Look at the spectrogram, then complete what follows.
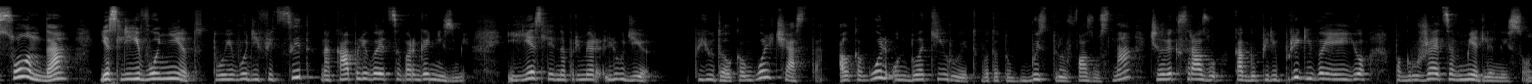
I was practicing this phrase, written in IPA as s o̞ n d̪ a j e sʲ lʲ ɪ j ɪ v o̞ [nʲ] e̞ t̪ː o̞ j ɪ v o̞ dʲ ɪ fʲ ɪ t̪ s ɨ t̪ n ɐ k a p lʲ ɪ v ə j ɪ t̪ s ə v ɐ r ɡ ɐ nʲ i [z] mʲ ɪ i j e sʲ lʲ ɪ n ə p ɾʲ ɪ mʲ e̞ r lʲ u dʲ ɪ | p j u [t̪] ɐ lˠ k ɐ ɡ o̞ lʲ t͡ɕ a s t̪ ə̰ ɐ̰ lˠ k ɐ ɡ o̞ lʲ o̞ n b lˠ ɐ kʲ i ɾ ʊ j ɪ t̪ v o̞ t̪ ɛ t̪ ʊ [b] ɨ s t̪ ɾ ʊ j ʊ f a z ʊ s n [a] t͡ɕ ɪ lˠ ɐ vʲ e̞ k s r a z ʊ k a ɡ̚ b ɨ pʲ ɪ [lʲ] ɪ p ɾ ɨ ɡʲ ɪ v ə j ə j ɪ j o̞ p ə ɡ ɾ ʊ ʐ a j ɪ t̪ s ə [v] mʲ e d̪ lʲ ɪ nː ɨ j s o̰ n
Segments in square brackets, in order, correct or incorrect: correct, correct, correct, correct, correct, incorrect: ɾʲ, correct

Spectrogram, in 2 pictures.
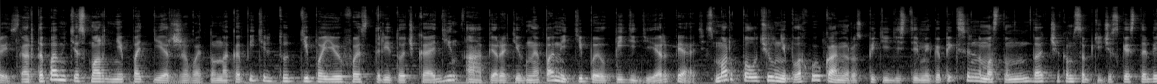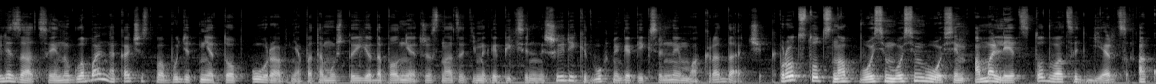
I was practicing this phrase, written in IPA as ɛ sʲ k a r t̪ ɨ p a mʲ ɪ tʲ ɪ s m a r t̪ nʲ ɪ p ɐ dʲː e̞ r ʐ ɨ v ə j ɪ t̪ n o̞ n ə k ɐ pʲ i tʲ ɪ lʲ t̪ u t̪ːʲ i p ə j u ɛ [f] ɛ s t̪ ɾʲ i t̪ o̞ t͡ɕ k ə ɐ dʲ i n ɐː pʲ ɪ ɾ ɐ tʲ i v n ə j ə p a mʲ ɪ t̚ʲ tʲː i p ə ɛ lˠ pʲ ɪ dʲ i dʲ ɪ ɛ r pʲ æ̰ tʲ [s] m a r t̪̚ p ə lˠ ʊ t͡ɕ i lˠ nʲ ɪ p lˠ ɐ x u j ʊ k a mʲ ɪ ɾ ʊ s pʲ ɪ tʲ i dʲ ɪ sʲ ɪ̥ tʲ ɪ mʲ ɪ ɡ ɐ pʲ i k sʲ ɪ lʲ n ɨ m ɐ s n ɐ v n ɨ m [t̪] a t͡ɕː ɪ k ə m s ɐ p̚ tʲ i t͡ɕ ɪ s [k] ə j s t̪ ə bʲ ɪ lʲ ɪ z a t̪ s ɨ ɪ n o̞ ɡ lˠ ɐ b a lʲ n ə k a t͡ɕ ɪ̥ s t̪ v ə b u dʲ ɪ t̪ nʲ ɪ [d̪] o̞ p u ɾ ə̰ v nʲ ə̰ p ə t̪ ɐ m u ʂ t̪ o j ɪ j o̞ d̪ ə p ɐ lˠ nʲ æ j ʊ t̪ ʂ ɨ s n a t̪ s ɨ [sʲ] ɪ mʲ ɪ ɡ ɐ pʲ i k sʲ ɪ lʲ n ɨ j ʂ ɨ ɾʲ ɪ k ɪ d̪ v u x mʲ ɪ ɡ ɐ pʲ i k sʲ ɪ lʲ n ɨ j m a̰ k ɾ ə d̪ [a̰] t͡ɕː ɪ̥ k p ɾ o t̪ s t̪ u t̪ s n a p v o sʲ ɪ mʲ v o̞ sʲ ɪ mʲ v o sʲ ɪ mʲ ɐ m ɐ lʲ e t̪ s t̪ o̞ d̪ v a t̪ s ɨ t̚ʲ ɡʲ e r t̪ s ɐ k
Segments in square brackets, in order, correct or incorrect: correct, correct, incorrect: d̪, correct, incorrect: t̪, incorrect: tʲ, correct

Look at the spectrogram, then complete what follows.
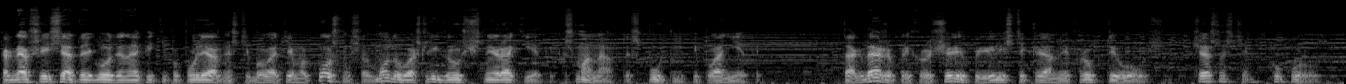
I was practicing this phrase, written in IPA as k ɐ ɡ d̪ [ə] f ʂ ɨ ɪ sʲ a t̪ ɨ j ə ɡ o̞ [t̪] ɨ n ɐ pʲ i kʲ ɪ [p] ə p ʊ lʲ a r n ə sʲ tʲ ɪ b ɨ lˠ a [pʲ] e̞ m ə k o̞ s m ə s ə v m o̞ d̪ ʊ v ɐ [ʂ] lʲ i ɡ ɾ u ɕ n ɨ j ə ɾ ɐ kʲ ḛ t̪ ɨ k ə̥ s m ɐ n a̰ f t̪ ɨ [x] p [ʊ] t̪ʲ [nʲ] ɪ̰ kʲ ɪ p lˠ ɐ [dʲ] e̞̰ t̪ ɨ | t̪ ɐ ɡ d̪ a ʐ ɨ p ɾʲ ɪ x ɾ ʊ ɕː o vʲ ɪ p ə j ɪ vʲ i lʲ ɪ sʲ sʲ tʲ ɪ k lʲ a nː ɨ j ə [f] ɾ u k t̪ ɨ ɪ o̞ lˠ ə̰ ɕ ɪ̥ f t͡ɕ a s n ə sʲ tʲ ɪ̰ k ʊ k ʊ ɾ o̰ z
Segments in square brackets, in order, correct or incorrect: incorrect: a, incorrect: d̪, correct, incorrect: tʲ, correct, incorrect: s, incorrect: u, correct, incorrect: nʲ, correct

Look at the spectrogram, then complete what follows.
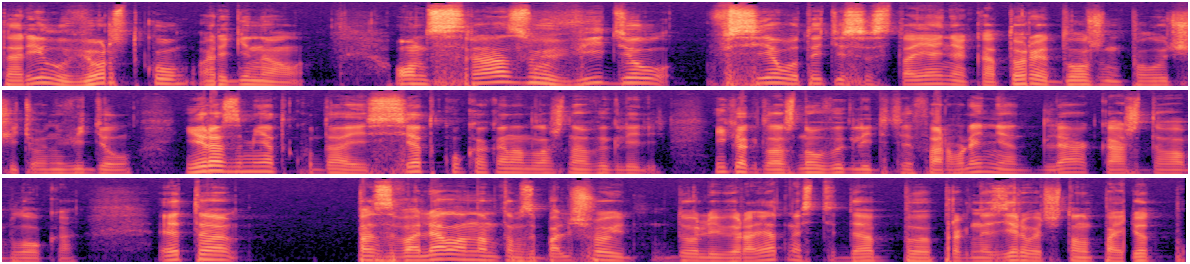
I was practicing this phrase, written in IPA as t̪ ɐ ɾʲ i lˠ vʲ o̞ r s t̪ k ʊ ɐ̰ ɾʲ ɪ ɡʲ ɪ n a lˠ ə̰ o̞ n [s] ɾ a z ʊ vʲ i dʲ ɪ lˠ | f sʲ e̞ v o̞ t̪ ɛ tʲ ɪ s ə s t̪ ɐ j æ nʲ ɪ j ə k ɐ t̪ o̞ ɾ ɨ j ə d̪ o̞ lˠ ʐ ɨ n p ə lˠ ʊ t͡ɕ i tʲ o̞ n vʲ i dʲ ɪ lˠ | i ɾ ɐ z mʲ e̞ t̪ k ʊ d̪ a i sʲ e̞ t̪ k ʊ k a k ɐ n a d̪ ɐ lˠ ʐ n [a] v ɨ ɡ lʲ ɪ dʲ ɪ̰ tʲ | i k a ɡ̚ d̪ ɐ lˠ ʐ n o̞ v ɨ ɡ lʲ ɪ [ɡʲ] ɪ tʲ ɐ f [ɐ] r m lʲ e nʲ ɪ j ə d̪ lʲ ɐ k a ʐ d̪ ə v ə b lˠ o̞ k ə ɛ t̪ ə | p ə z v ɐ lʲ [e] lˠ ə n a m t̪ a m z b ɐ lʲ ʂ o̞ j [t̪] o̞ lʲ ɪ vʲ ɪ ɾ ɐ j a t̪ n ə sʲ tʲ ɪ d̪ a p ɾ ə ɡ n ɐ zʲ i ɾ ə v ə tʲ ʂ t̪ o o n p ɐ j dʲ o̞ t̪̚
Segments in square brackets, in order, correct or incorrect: correct, correct, incorrect: dʲ, correct, incorrect: a, incorrect: d̪

